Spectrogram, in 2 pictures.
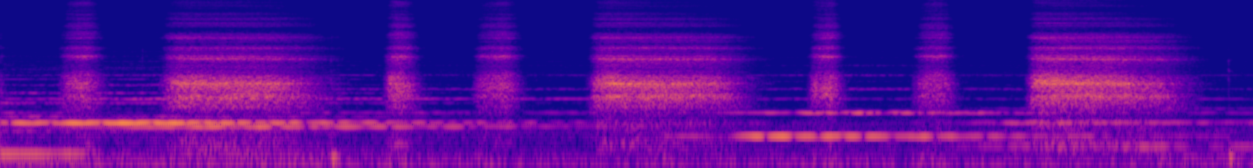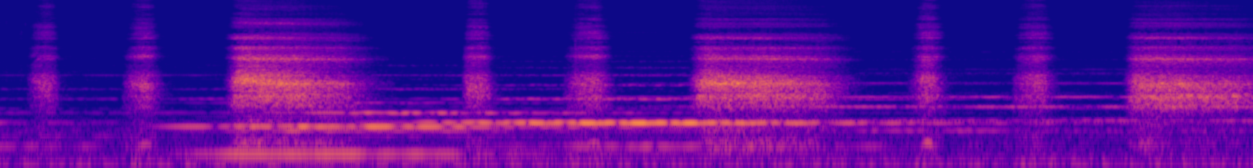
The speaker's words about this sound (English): This entire breath pattern is all through the mouth. So when you're ready, go ahead and begin. In through the belly, in through the chest, and out through the mouth.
